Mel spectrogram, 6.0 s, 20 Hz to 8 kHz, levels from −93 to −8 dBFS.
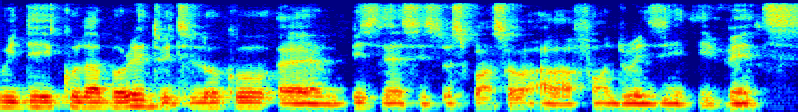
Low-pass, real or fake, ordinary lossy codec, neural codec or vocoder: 7.2 kHz; fake; none; vocoder, 22.05 kHz, 80 mel bands, WaveNeXt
